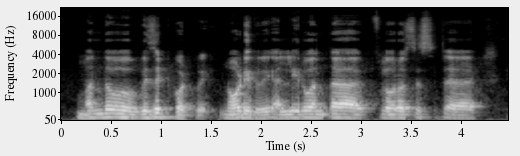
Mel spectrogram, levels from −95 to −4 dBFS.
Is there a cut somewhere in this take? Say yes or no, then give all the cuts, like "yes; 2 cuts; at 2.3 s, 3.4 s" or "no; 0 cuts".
no; 0 cuts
